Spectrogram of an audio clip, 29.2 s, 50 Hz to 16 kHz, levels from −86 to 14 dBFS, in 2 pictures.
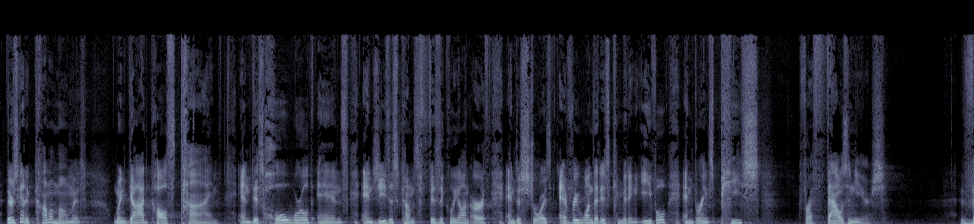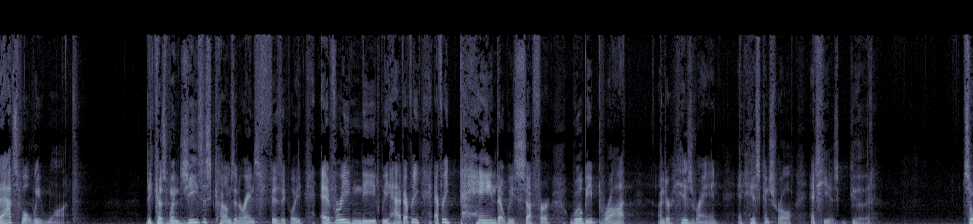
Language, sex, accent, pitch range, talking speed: English, male, American, 115-160 Hz, 145 wpm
